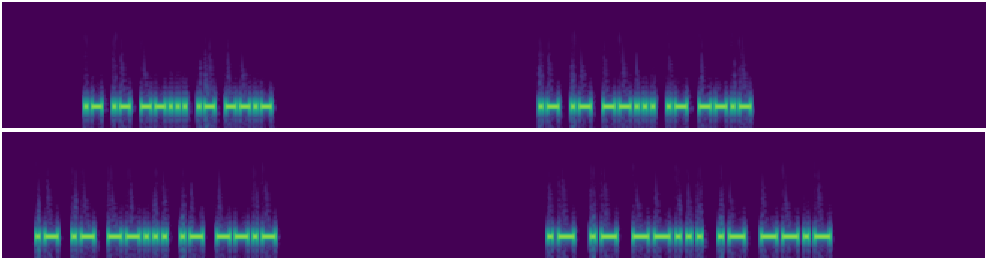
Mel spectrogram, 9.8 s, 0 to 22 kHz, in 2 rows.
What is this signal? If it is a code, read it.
Morse code, heard as a keyed tone, about 56 wpm, 700 Hz. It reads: AA7AQ AA7AQ AA7AQ AA7AQ
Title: Speed Racing - USA 2x2 Call Signs 45wpm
